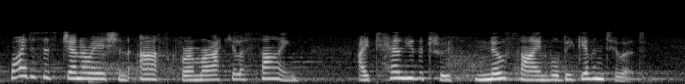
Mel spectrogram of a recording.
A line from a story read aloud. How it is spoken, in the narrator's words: He sighed deeply and said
